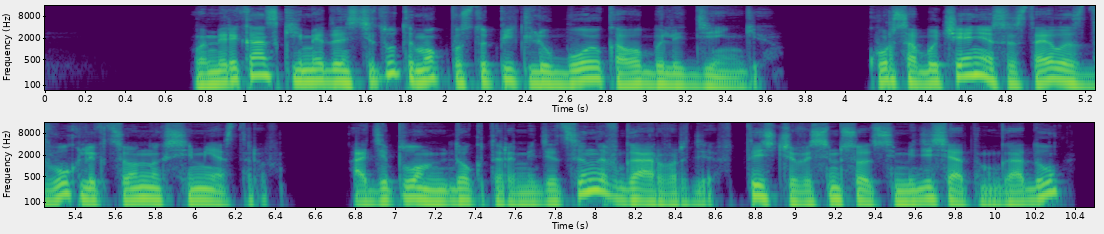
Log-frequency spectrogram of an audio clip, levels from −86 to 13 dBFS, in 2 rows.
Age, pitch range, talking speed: 30-49, 95-130 Hz, 150 wpm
